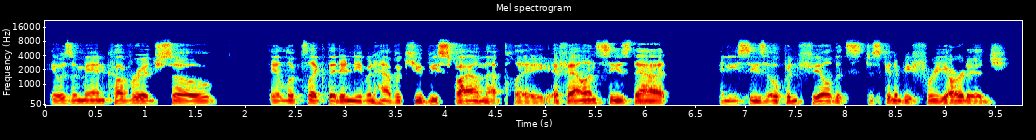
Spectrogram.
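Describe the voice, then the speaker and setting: Male host, very low sportscaster-like voice, relaxed and thinking aloud; dull lo-fi mic. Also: moderate pace. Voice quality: deep sportscaster-like radio voice. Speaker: live stream host. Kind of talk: casual live game reaction commentary. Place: home with a TV on. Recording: slightly muffled lo-fi audio.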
